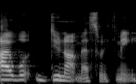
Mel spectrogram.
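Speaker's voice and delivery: ordinary talk, nothing marked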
